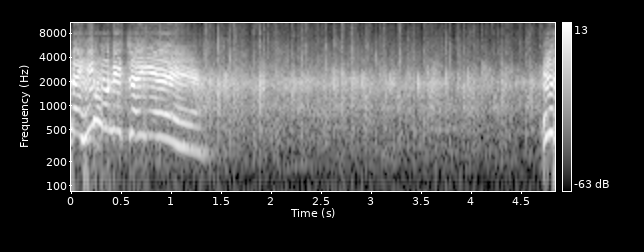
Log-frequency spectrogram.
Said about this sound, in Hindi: तो जोरदार तालियां के साथ, तालियां बंद नहीं होनी चाहिए।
